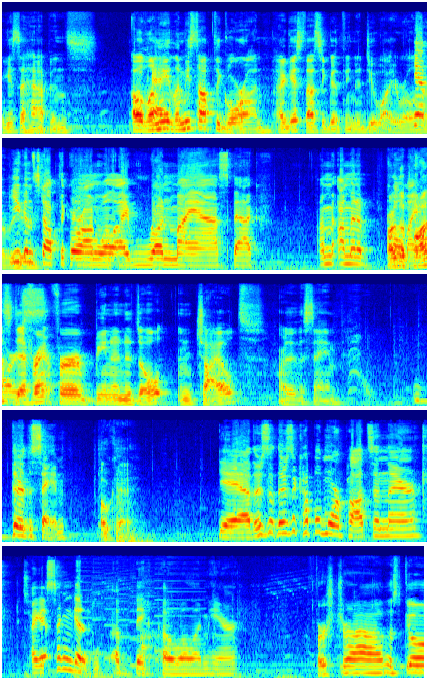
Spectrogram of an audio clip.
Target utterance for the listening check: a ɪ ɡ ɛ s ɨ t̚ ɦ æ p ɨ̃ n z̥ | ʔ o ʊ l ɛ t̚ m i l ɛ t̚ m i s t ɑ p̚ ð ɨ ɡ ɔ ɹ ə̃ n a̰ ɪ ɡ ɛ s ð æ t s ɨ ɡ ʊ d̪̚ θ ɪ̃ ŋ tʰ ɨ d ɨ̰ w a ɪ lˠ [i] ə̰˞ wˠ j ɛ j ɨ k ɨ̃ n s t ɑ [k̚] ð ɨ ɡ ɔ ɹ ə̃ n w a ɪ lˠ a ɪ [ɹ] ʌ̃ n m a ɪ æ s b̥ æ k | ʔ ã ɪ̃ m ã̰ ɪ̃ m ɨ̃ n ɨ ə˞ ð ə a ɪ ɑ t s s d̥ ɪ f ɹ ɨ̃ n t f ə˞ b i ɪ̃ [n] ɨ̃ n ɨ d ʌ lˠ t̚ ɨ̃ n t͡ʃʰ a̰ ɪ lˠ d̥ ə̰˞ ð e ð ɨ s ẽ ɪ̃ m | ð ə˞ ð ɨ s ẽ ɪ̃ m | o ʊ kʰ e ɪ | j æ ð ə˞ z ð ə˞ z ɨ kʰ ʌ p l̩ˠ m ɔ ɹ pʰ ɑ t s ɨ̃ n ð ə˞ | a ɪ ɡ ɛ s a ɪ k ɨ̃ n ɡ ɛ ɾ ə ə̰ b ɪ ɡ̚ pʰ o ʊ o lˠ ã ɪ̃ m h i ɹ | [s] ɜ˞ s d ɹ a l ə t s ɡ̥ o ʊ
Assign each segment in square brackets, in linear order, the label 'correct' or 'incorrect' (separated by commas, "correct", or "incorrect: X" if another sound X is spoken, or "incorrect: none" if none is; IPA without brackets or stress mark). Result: incorrect: j, incorrect: p̚, correct, incorrect: ŋ, incorrect: f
